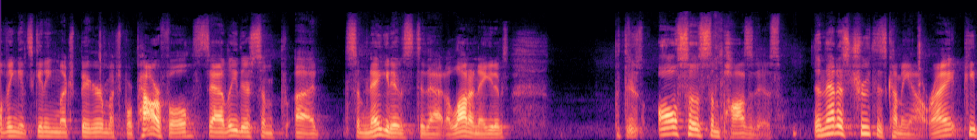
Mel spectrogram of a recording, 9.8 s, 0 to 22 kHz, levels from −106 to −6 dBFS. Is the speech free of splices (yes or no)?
yes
